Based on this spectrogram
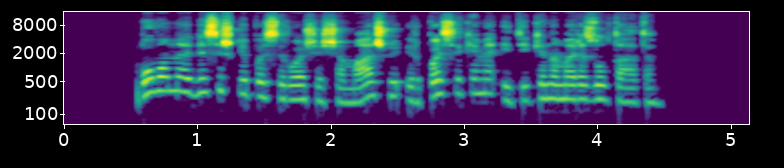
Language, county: Lithuanian, Šiauliai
